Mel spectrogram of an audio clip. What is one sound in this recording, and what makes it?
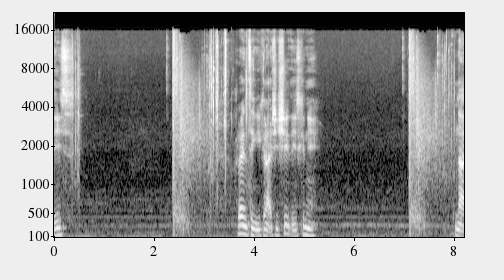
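A pistol fires sharp single shots.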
